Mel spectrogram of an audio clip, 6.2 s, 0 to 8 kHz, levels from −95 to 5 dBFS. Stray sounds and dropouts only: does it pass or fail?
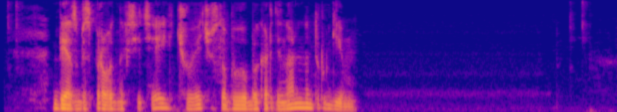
pass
